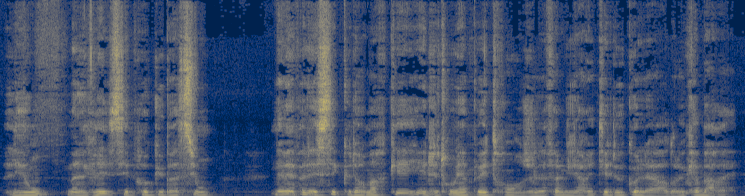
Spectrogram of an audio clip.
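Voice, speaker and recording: A man reading a classic novel aloud as audiobook narration, in a measured, even delivery. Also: fairly low pitch, breathy edge.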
